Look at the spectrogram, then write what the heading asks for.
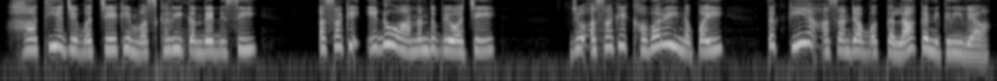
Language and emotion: Sindhi, happy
